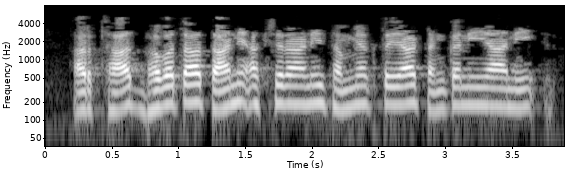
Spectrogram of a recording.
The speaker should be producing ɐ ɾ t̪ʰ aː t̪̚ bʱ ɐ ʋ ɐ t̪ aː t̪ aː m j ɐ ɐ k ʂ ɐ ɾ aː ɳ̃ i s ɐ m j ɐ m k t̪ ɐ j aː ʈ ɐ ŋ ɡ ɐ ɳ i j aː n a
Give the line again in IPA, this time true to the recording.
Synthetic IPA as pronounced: ɐ ɾ t̪ʰ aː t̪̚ bʱ ɐ ʋ ɐ t̪ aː t̪ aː n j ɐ ɐ k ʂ ɐ ɾ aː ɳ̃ i s ɐ m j ɐ k t̪ ɐ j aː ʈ ɐ ŋ k ɐ n i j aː n i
